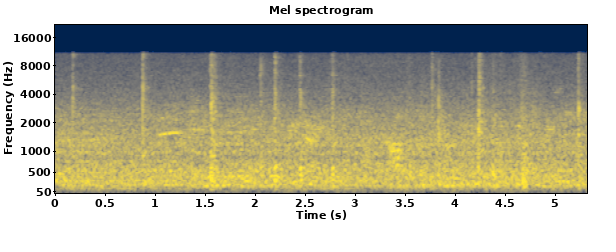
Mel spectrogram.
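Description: Knife cutting along the tightly sealed edge of a cardboard box: irregular small, sharp clicks and ticks, roughly two a second, over a faint hiss.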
